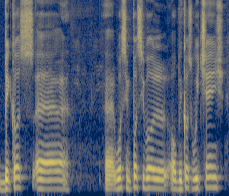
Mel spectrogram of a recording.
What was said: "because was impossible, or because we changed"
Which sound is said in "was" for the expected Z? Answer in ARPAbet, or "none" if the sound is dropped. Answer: S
